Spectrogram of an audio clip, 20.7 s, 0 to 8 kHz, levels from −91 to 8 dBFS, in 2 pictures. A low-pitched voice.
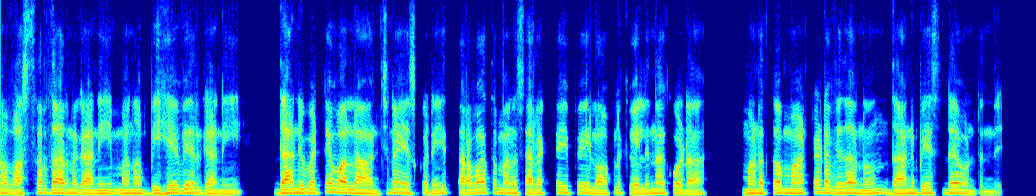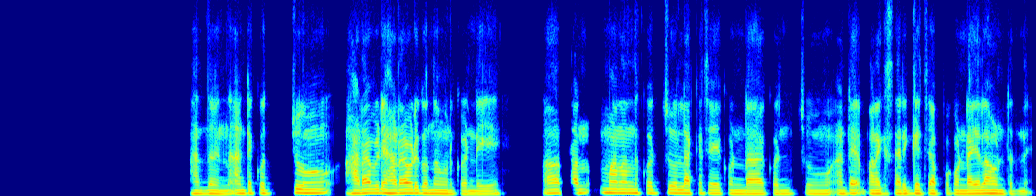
Yes: low, 130 Hz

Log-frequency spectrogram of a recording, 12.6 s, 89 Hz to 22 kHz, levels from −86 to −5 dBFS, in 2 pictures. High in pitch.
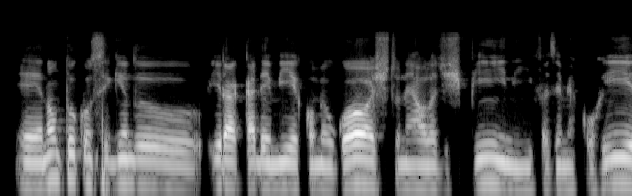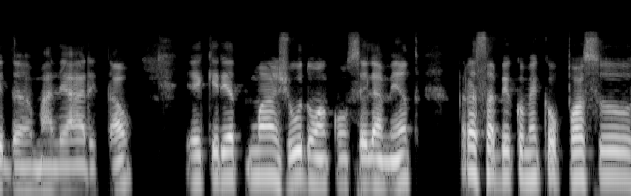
No: low, 125 Hz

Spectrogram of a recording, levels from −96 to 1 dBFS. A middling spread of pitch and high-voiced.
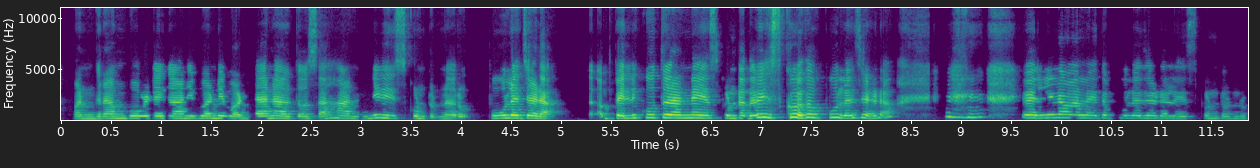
Yes: average, 3.4 semitones; high, 235 Hz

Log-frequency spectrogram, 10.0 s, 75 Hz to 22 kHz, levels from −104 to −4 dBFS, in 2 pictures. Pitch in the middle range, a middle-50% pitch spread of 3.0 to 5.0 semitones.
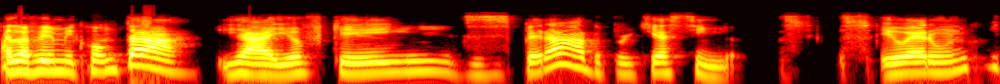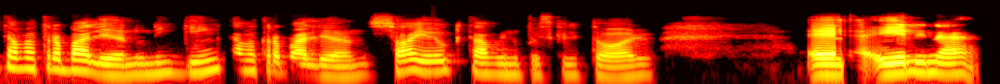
Yes: medium, 165 Hz; average, 3.5 semitones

